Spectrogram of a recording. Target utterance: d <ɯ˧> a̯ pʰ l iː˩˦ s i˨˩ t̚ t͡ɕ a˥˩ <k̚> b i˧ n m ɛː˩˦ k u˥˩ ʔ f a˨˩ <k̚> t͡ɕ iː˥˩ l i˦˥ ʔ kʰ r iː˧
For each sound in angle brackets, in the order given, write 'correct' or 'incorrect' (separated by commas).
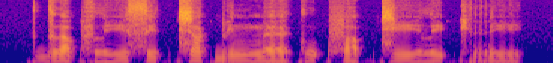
incorrect, correct, incorrect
